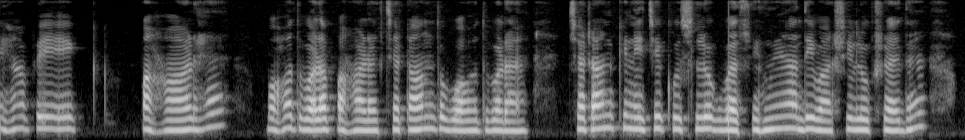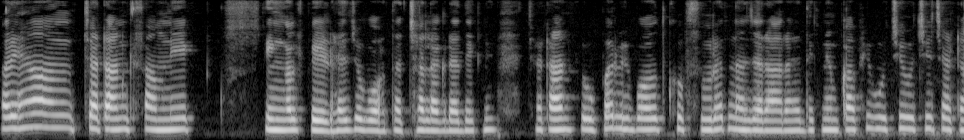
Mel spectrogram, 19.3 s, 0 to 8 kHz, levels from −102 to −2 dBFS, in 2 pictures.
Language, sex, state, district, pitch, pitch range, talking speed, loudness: Hindi, female, Bihar, Araria, 230 Hz, 220-245 Hz, 185 wpm, -26 LUFS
